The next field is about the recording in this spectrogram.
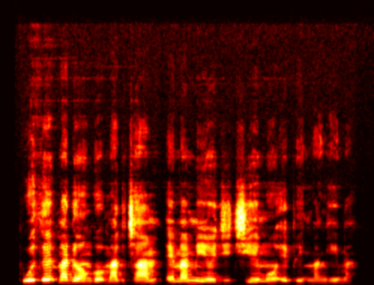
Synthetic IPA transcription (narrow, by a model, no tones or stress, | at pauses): pwot̪emadɔŋɡɔmaɡt͡ʃamɛmamɪjɔd͡ʒit͡ʃijemɔepiɲmaŋɡɪma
